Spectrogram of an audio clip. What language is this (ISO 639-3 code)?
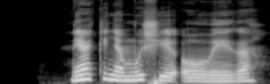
kik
